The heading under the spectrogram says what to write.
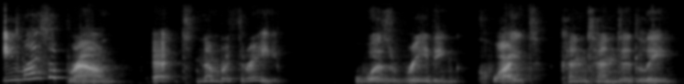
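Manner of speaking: slow, lilting bedtime rhyme reading; story narration. A narrator's reading. Reading a rhyming bedtime book to the class, gentle storyteller voice. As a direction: read it like a picture book to little ones.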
